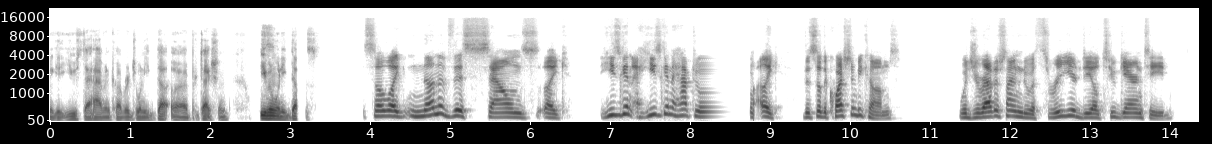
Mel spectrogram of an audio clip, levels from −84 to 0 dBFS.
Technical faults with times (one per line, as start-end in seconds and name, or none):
8.13-8.81 long network dropout
9.45-10.43 jitter buffer speed-up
